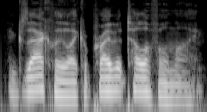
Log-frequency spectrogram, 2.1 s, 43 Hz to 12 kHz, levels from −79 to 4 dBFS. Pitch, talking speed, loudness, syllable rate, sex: 105 Hz, 175 wpm, -16 LUFS, 6.8 syllables/s, male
